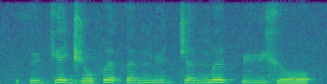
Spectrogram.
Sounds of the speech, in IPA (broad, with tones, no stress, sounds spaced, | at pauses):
θ y˨ kʲ ɛ˧ d͡ʒ o˨ f ɘ˦ θ ɘː˧ ŋ͡m yː˦ d c ɘː˧ ŋ͡m ɘː˦ k͡p yː˦ xʲ o˧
